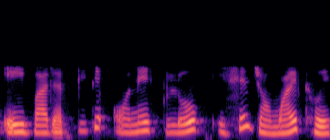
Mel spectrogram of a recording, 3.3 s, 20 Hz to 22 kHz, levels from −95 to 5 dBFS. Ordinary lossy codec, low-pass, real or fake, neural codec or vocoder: none; 3.6 kHz; fake; codec, 16 kHz, 4 kbps, X-Codec, HuBERT features, trained on balanced general audio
